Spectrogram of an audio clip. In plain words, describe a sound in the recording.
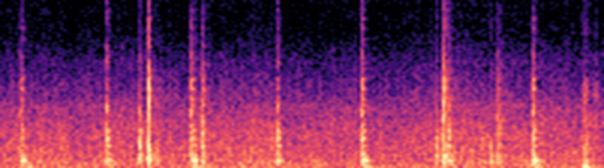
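A wall switch clicks.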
